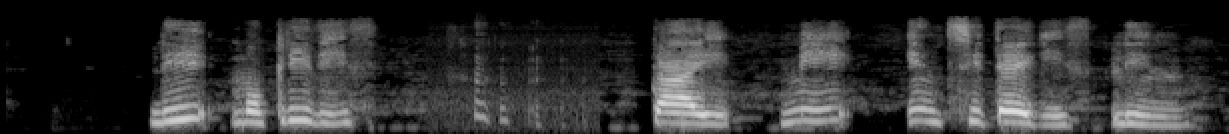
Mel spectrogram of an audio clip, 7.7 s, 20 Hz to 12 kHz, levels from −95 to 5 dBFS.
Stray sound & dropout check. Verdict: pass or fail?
fail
